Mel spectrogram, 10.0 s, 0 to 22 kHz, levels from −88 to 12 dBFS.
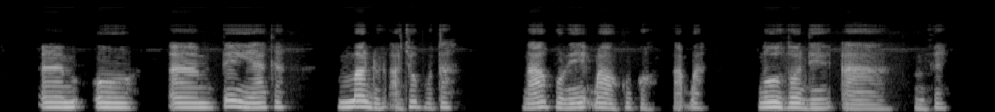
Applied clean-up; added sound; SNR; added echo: none; none; none; none.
